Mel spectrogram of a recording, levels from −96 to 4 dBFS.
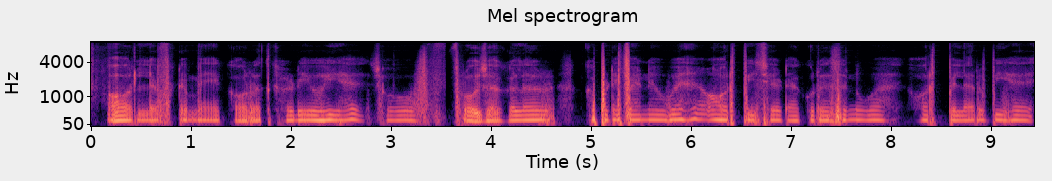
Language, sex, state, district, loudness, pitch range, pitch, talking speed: Hindi, male, Bihar, Gopalganj, -27 LUFS, 135-145 Hz, 140 Hz, 150 wpm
